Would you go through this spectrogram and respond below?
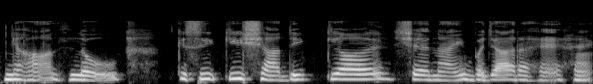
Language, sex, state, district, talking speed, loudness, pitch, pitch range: Hindi, male, Madhya Pradesh, Dhar, 100 wpm, -14 LUFS, 225 Hz, 205-245 Hz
